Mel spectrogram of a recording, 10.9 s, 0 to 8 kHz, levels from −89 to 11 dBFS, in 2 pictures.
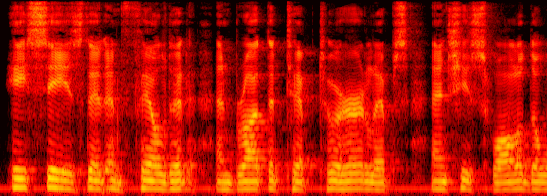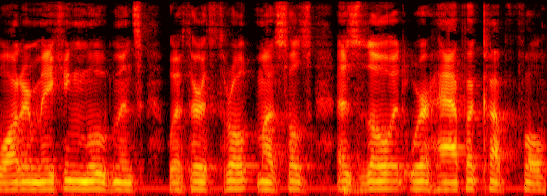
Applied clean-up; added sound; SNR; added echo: none; none; none; none.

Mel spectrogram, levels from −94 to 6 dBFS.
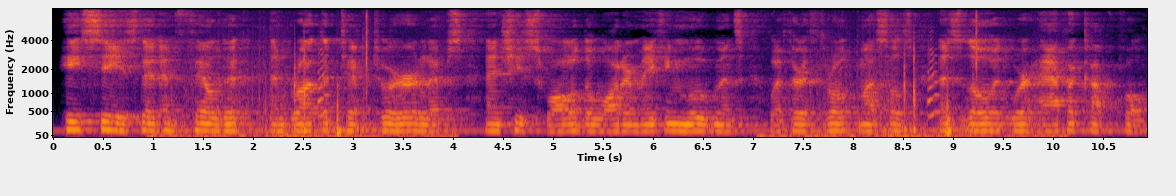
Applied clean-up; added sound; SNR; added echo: none; Squeak; 6 dB; reverberation time 1.2 s.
